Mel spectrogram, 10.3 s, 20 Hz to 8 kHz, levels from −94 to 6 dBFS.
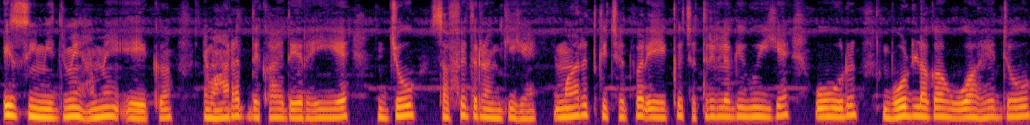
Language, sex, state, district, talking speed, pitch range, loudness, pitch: Hindi, female, West Bengal, Dakshin Dinajpur, 180 wpm, 145-165 Hz, -20 LUFS, 155 Hz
